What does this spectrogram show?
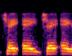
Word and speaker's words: ja: scriptures we know that in german the j is not pronounced as a j sound it's pronounced as a ya sound it's pronounced as a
